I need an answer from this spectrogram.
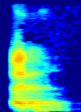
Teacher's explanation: Nun makhrajnya ujung lidah bertemu dengan langit-langit depan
